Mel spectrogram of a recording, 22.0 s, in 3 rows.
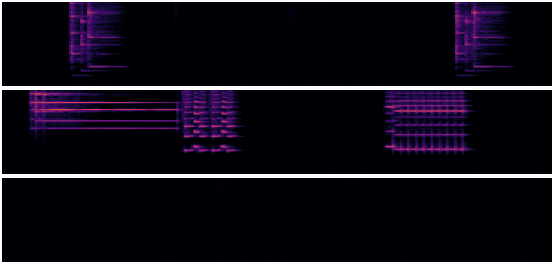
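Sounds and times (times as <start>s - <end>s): multi-note ringtone: 1.0s - 1.7s, 6.1s - 6.8s
phone alert chime: 1.0s - 1.7s.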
